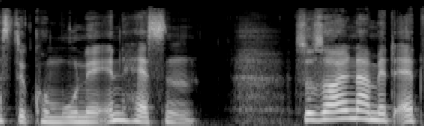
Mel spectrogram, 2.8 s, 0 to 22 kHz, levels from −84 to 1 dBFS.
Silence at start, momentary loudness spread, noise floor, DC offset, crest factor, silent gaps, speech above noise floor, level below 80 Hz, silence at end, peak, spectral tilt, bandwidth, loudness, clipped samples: 0 s; 14 LU; -44 dBFS; under 0.1%; 16 dB; none; 25 dB; -62 dBFS; 0.05 s; -4 dBFS; -4 dB/octave; 16.5 kHz; -19 LUFS; under 0.1%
